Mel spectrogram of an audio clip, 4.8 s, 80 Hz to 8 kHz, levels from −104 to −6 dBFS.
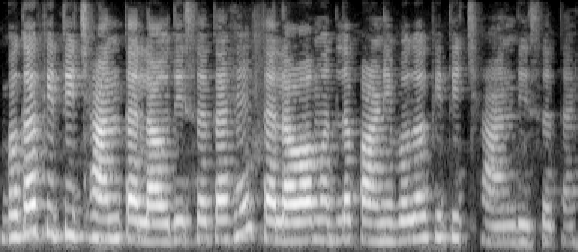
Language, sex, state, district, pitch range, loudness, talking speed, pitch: Marathi, female, Maharashtra, Sindhudurg, 215-250 Hz, -18 LUFS, 175 wpm, 230 Hz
